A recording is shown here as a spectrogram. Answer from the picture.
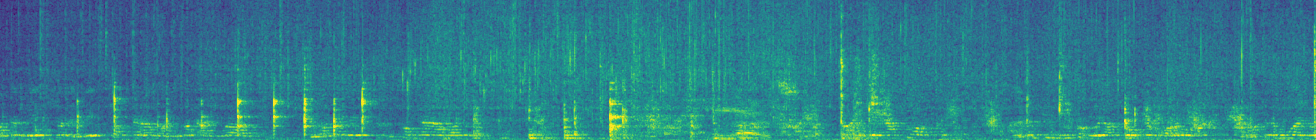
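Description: Chopped onion, garlic and pimento sizzling in hot oil in a frying pan while a wooden spoon stirs them. A quick run of five or so sharp knocks comes a couple of seconds in, with a few single knocks later, from the spoon against the plate and pan.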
